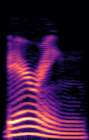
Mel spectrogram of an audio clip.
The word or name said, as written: Bering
